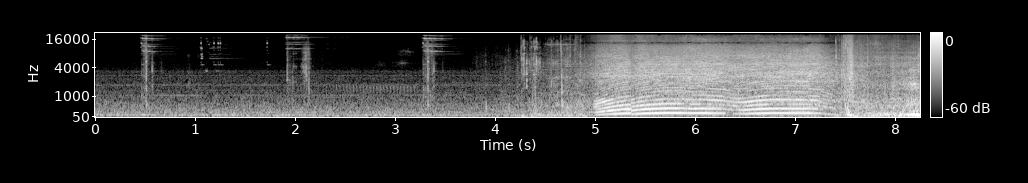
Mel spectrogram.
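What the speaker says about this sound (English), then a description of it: "Need my chainsaw." A chainsaw in the video game Satisfactory starts up after a few light clicks and clanks, then roars loudly and steadily while cutting through trees, its pitch rising and dipping as it bites, close and without talk.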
